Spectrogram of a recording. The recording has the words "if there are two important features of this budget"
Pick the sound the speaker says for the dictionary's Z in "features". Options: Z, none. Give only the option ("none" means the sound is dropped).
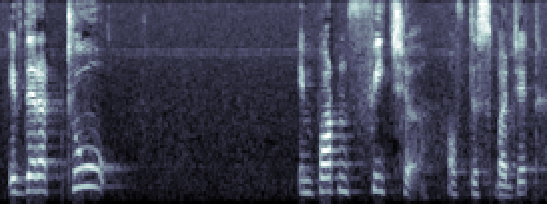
none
